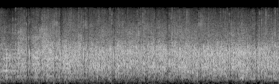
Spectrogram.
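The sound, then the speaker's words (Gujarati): Audience applause at a formal gathering honoring visiting guests: loud, dense, sustained clapping from a large crowd, holding steady at full strength for the whole stretch without any breaks. “તો આ બધા માટે તમે એવી તાળી મારો કે હંમેશા એ લોકોના કાનમાં ગુંજતી રહે.”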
